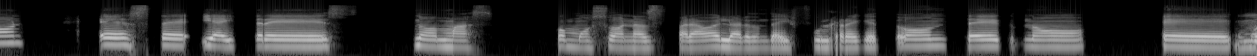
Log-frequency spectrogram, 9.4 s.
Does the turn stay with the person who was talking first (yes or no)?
yes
